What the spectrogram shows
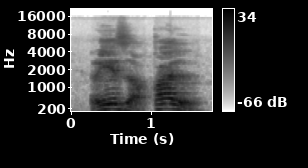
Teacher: Nah, di sini ada tanwin bertemu dengan lam. Nah, itu merupakan idgham bila gunnah ya. Jadi tanpa ada gunnah.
